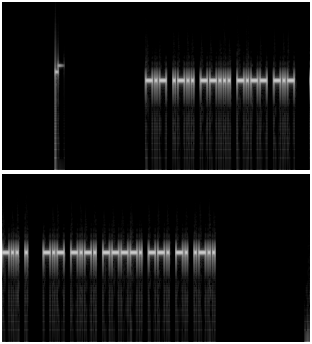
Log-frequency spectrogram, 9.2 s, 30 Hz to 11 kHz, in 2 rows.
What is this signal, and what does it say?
Morse code, heard as a keyed tone, about 36 wpm, 700 Hz. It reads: KL7YK DE KC9GNL
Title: USA Callsign DE Callsign 35wpm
